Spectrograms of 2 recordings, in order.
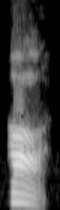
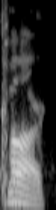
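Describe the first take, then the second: First: The final R sound is dropped. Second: The final R sound is pronounced. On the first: "They say ah, ... They drop it" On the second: "they don't say"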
